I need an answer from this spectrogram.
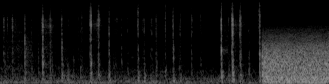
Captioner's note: keyboard clicks; city sounds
